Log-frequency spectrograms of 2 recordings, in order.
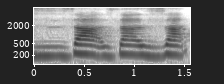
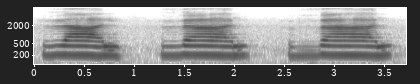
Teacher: ذال کو اکثر اسٹوڈنٹس لذینہ میں زا زا زا یہ والی ساؤنڈ کے ساتھ پڑھتے ہیں، حالانکہ یہ پڑھا جاتا ہے ذال ذال ذال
